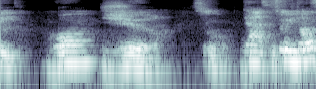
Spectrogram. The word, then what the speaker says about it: bonjour: When you start a language, for example, if you're studying French, you start a language and you want to pronounce this word, bonjour.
